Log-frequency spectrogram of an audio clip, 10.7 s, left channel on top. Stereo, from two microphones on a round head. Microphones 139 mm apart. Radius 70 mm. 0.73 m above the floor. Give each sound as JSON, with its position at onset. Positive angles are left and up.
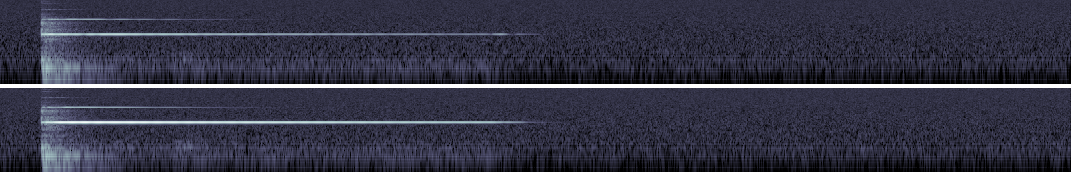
{"t": 0.4, "sound": "a bell", "side_deg": 10, "distance_m": 4.0}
